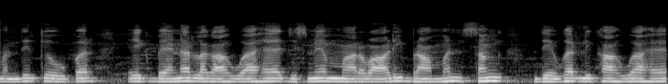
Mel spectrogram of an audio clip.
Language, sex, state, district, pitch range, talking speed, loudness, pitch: Hindi, male, Jharkhand, Deoghar, 135-145 Hz, 145 wpm, -14 LUFS, 140 Hz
